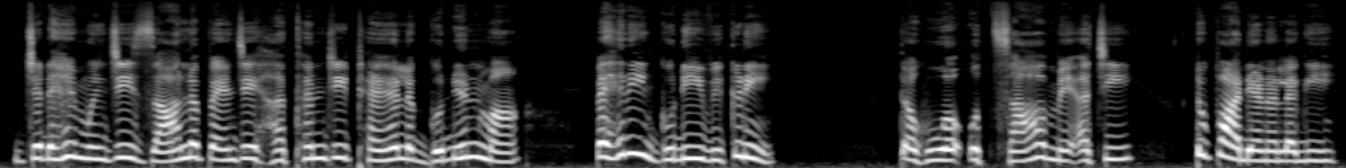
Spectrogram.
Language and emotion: Sindhi, happy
